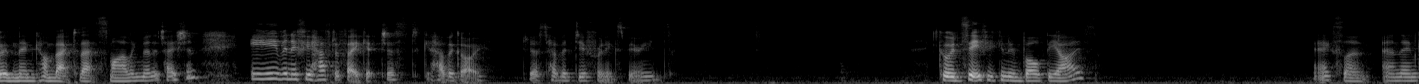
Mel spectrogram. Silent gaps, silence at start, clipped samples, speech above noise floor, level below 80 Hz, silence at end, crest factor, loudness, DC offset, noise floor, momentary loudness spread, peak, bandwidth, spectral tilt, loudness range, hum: none; 0 s; under 0.1%; 28 dB; -58 dBFS; 0 s; 22 dB; -33 LUFS; under 0.1%; -60 dBFS; 15 LU; -12 dBFS; 10 kHz; -6 dB/octave; 12 LU; none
